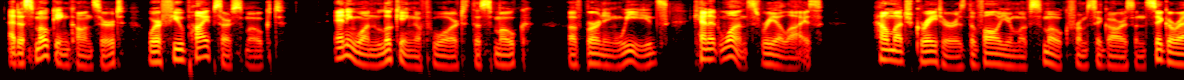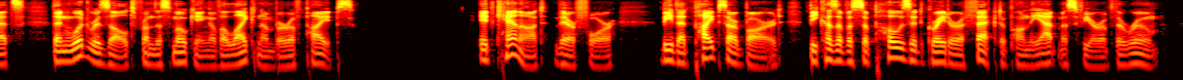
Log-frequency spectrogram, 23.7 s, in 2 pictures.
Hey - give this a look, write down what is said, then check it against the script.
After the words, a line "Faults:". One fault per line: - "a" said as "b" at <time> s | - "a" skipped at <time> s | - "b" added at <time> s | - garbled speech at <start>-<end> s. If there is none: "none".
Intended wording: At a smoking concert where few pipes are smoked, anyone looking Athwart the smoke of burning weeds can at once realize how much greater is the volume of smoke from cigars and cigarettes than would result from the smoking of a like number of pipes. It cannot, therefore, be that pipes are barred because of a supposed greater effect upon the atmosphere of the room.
At a smoking concert where few pipes are smoked, anyone looking Athwart the smoke of burning weeds can at once realize how much greater is the volume of smoke from cigars and cigarettes than would result from the smoking of a like number of pipes. It cannot, therefore, be that pipes are barred because of a supposed greater effect upon the atmosphere of the room.
Faults:
none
